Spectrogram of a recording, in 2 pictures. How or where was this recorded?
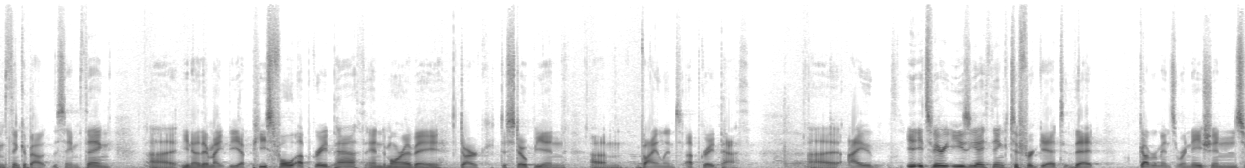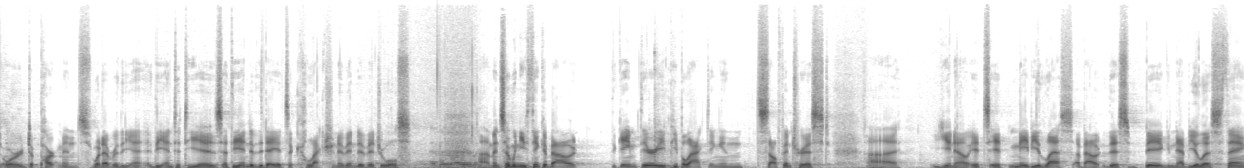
live audience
